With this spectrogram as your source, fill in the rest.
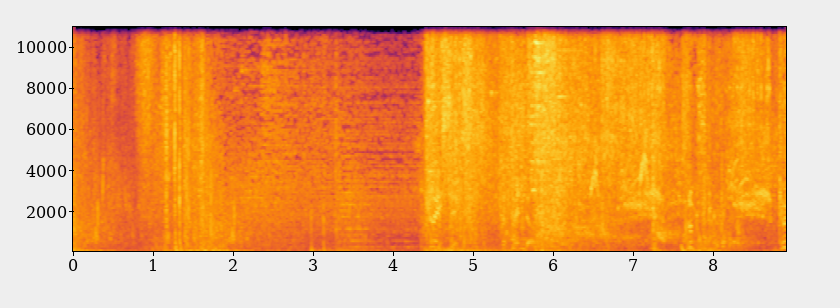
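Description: Fiery Confringo blasting-spell explosions in Hogwarts Legacy, a sharp booming blast near 4.4 seconds followed by crashing impacts and clattering combat effects over dense game noise.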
